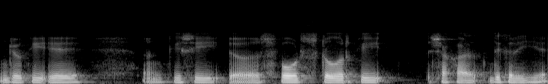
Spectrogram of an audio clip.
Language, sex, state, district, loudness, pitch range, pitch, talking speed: Hindi, male, Uttar Pradesh, Jyotiba Phule Nagar, -19 LUFS, 95-100 Hz, 100 Hz, 110 wpm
